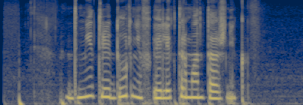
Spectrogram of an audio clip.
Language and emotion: Russian, neutral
